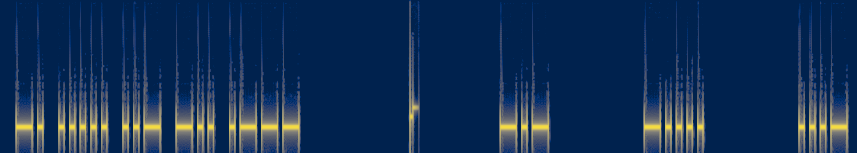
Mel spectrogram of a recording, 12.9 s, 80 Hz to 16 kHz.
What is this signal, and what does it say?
Morse code, heard as a keyed tone, about 15 wpm, spaced as for 9 wpm, 700 Hz. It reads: N5UDJ K6V
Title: USA Call Signs - 5 Characters - 6x Character Spacing - 15wpm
